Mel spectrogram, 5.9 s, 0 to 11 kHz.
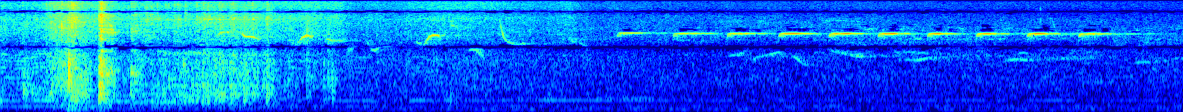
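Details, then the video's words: Kingfisher calling to its mate, filmed with a Nikon D500 and 300mm f4 lens: a loud burst of wing-flapping noise opens, then thin, high, piercing whistles repeat about four times a second in a steady series. "kingfisher calling to its mate"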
